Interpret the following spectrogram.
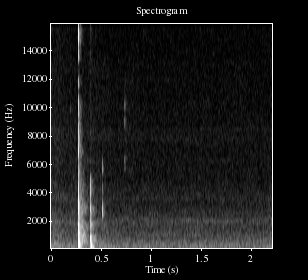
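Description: Two quick, sharp clicks of a computer mouse button about a quarter second in, a tenth of a second apart, as a toolbar button is clicked.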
